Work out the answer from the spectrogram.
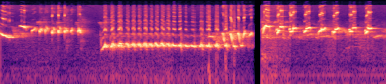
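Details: Shama lure song to spur other shamas into answering: a high chattering trill, then a long lower buzzy rattle, and after a brief break a bright rapid string of repeated whistled notes.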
